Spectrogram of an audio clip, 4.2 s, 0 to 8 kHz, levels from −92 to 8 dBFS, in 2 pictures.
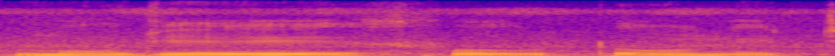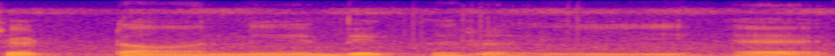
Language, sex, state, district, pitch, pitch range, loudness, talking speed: Hindi, male, Madhya Pradesh, Umaria, 90 Hz, 85-95 Hz, -18 LUFS, 115 wpm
